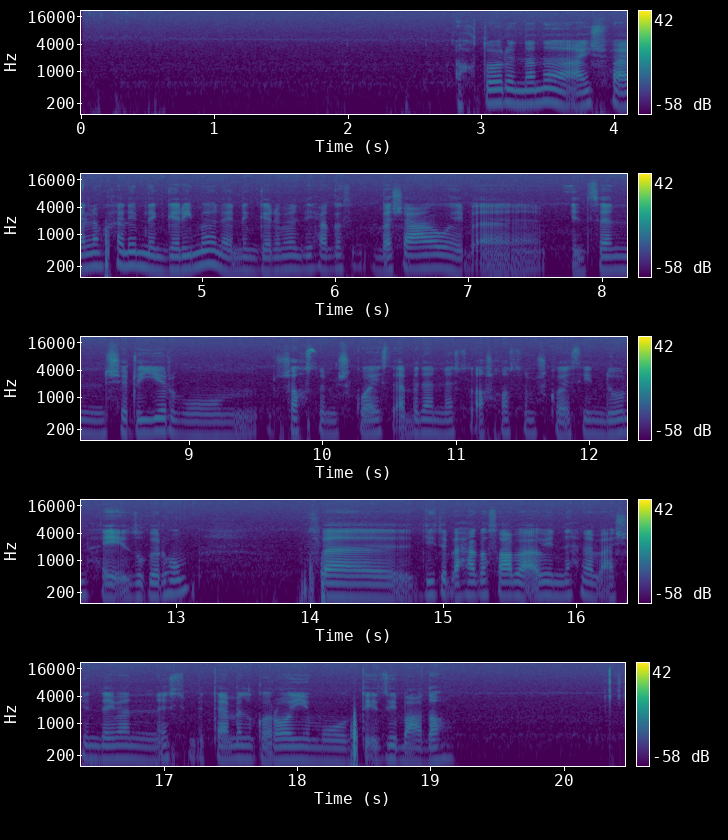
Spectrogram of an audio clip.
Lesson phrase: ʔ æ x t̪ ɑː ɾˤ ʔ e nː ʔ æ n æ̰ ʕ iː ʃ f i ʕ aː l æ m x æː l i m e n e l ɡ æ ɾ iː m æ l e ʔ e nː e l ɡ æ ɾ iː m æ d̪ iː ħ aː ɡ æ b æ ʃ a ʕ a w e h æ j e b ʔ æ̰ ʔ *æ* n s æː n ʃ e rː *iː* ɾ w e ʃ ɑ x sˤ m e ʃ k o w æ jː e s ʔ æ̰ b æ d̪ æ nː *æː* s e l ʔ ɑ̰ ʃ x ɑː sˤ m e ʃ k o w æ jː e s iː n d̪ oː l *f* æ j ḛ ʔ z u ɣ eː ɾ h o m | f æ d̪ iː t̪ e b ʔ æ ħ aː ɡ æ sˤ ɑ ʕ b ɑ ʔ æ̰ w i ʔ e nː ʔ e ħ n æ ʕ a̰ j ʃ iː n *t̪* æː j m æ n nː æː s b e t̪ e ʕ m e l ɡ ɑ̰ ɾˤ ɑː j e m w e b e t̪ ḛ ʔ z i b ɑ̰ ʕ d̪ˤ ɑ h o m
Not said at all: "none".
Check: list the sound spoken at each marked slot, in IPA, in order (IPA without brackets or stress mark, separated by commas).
e, iː, æː, h, d̪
